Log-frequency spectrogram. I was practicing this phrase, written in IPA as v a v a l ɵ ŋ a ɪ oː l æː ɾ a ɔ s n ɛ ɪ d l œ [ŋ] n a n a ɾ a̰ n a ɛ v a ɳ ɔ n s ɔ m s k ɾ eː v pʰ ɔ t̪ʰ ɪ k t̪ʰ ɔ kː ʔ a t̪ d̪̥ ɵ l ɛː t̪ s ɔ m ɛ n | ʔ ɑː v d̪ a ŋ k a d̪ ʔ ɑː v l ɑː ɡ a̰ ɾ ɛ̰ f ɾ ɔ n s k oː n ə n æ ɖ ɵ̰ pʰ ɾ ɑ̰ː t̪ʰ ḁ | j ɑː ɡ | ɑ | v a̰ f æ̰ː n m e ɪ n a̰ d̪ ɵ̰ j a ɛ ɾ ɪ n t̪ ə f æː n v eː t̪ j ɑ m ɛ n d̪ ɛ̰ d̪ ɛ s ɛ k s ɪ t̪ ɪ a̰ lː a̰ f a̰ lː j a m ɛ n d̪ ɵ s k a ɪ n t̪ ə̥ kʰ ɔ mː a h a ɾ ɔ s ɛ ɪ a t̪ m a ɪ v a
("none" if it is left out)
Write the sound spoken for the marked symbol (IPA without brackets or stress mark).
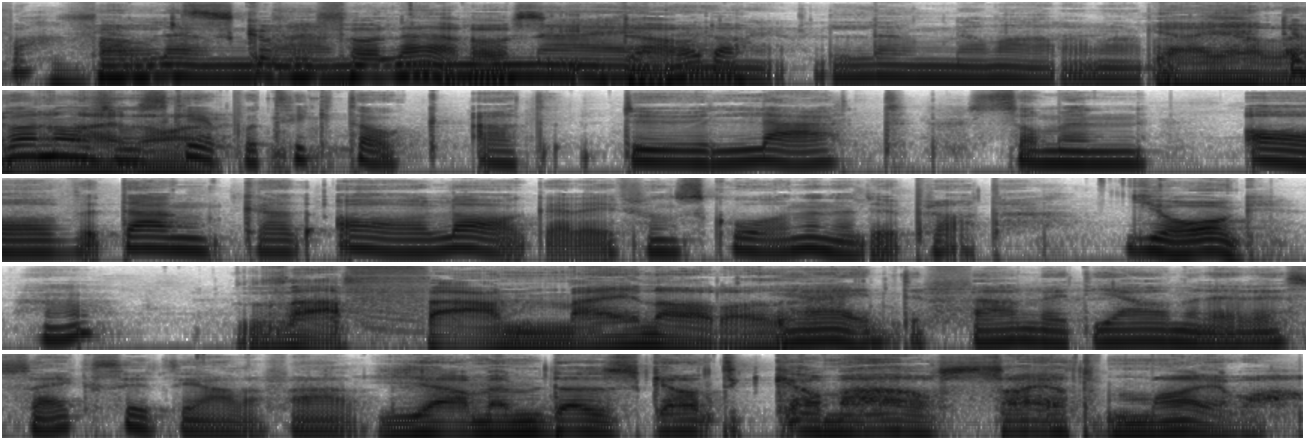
ŋ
